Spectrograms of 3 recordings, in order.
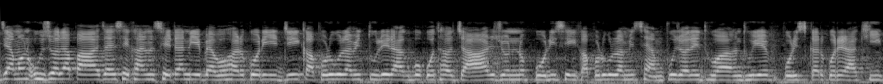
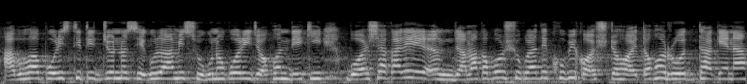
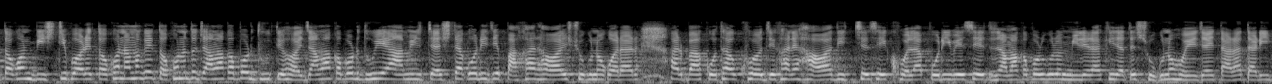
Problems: none marked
